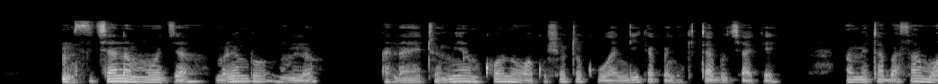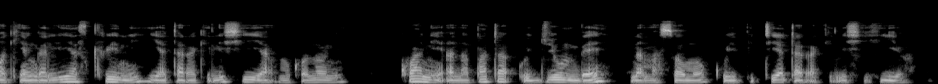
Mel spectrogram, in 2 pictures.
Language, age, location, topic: Swahili, 25-35, Nairobi, education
